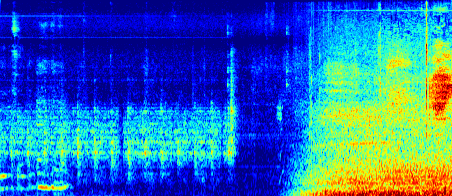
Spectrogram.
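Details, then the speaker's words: Fetal heartbeat at the first ultrasound of the pregnancy, after quiet room sounds: a loud, fast whooshing pulse, heard as much faster than the older sibling's was. "we get to hear the heartbeat and it's super fast we were just talking about it and it sounded way faster than we remember sebastian's"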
